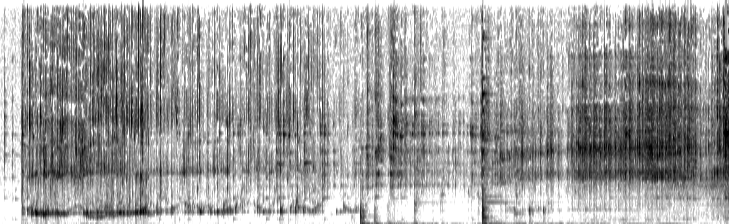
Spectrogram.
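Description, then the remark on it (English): A shaken cocktail with ginger is poured into a chilled cocktail glass: a steady trickle of liquid, then a couple of sharp metallic clinks and loose ice rattling, with no one talking. “Give that a little shake. And you're going to pour that into a chilled cocktail glass.”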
